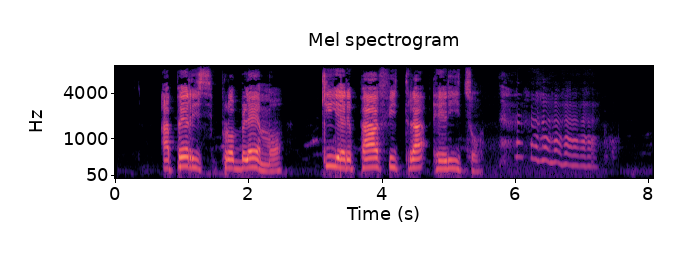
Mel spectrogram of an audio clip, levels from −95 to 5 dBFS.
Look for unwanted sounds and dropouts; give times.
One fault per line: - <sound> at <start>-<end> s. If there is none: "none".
- laugh at 5.8-7.3 s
